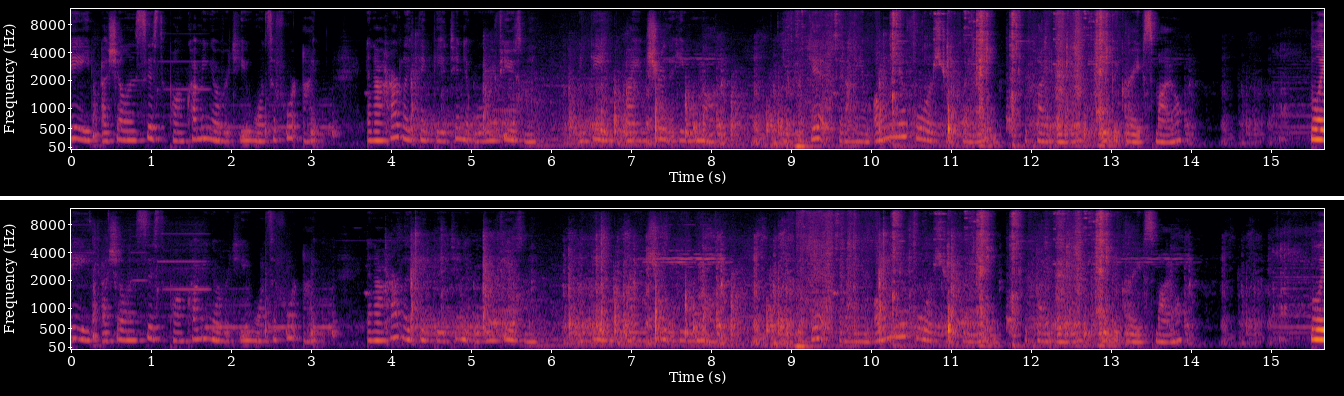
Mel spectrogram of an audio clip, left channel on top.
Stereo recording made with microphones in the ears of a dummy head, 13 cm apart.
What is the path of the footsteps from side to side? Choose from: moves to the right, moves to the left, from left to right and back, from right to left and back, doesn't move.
from left to right and back.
